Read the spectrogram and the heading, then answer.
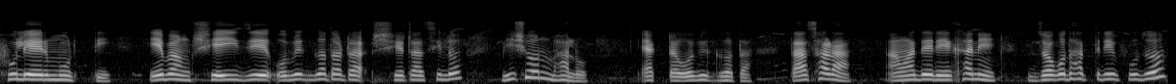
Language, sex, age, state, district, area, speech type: Bengali, female, 60+, West Bengal, North 24 Parganas, rural, spontaneous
